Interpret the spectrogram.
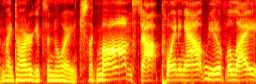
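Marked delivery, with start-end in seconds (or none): none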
